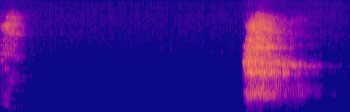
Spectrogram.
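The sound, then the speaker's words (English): A single deep breath, drawn in and let out in an audible, airy rush lasting under a second, stands alone in silence, with a brief faint breath at the very start. “So if you'll go with me, let's take a breath.”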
